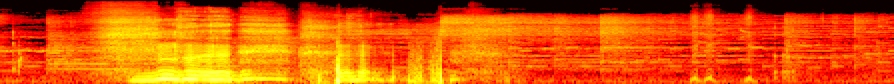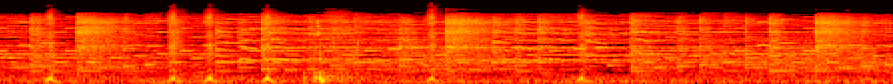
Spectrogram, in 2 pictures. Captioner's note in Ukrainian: сміється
